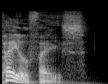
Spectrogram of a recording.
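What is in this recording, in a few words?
"paleface", British English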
